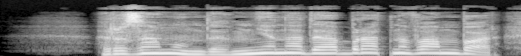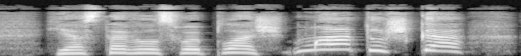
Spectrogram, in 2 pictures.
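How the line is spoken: Shouting. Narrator (Russian): закричала Агнес

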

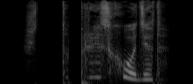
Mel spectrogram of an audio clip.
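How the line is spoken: Hoarse whisper. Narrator (Russian): прошептала хриплым голосом

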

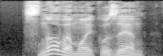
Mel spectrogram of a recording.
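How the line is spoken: Laughing. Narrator (Russian): рассмеялся Абатуччи

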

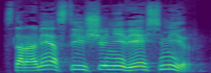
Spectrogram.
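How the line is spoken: Overly loud proclamation. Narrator (Russian): чересчур громко провозгласил Маландер

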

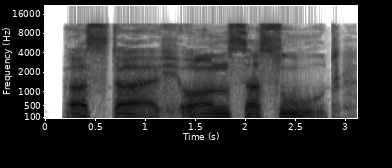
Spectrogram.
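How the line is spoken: Weary growl. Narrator (Russian): устало прорычал преследователь

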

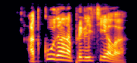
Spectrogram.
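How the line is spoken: Alarmed shout. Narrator (Russian): крикнул Аханит, тревожно озираясь

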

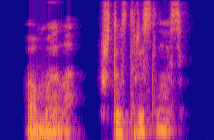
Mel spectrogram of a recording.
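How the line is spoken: Quiet question. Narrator (Russian): тихо спросил Кайл

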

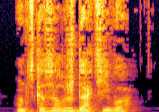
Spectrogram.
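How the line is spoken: Sighing. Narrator (Russian): Таджик вздохнул

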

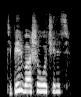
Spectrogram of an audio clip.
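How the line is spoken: Formal tone. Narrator (Russian): обратилась Лёля к Олегу официальным тоном

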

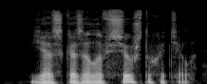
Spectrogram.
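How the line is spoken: Quiet. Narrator (Russian): прибавила она тихо

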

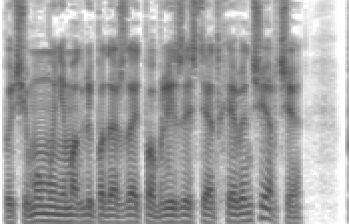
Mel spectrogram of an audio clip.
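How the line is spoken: Grumbling. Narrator (Russian): пробурчал он

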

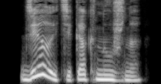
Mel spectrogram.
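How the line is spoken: Calm. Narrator (Russian): спокойно сказала Катерина

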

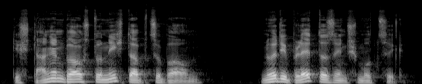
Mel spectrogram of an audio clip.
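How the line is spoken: Calm. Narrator (German): sagte er ruhig

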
